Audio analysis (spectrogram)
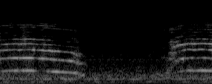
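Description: A cat meows twice up close, two loud drawn-out cries separated by a brief pause, with faint room noise beneath and no talking.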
